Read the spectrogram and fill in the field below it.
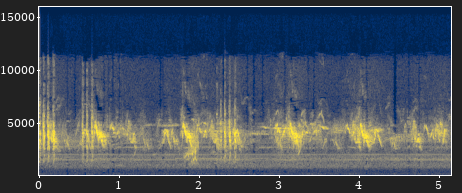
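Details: Osprey calling at its nest while holding an early fish, Dunrovin Ranch, 30 April 2020, about 7 a.m.: bright downslurred chirps in short bursts with brief pauses, plus a couple of clicky taps.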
